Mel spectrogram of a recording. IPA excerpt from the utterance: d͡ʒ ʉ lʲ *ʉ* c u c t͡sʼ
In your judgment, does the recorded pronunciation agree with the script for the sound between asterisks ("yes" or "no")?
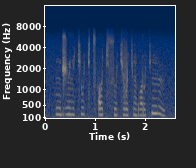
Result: no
